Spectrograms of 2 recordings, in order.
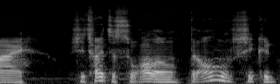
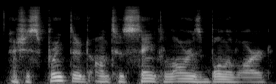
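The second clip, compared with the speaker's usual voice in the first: ordinary delivery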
